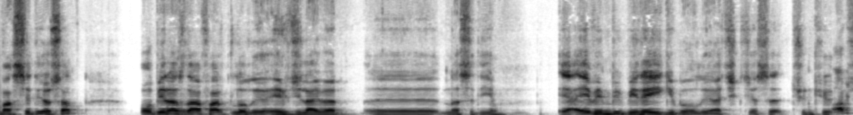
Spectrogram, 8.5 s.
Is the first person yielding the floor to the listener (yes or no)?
yes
